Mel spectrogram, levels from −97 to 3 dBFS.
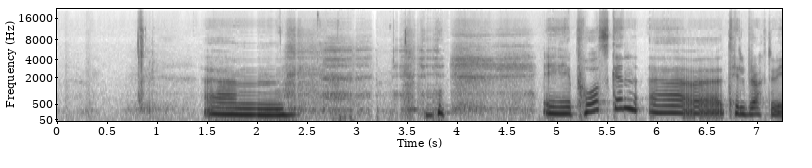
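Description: Gain pumping runs through the whole clip: the level swings by a few dB, with loud and soft parts squashed closer together, likely from excessive input gain driving a fast limiter. The room noise sits about 42 dB below the speech.

A burst of packet loss at 1.89 to 2.01 s drops about 100 ms of audio; the receiver stretches the last sound into a fading buzz or hiss before the speech resumes further on.

Short concealed packet loss follows at 2.13 to 2.19 s (about 40 ms) and at 2.37 to 2.41 s (about 20 ms), each patched by extrapolation and heard as a brief smear or wobble.

Repeated packet loss (robotic sound) spans 2.93 to 3.94 s, with the longest gap about 44 ms and roughly a fifth of the stretch filled in. The back-to-back patches make the speech choppy.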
